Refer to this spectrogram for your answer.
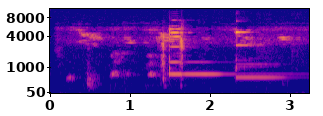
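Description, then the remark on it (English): A doorbell, rung by a door-to-door salesman, rings with two clear chime tones, the first note struck and ringing out, then a second lower note following about a second later, over a faint murmur of background noise. “He's ringing the doorbell”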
